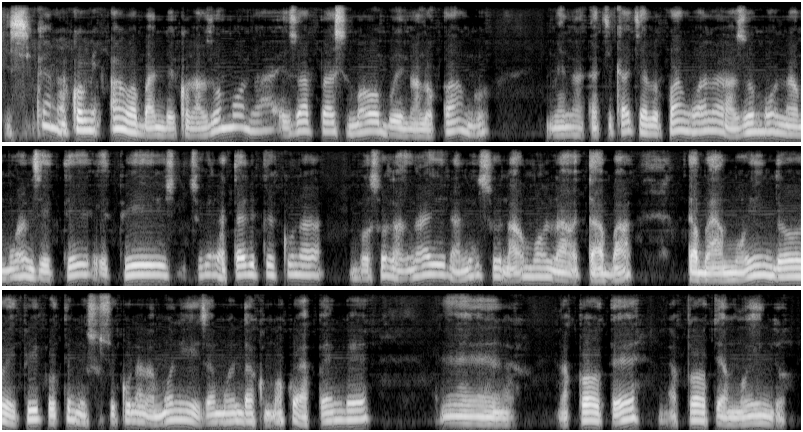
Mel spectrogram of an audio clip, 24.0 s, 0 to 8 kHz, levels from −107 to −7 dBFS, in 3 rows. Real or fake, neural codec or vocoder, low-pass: fake; codec, 16 kHz, 4 kbps, FunCodec, trained on LibriTTS, 50 frames a second; 7.2 kHz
